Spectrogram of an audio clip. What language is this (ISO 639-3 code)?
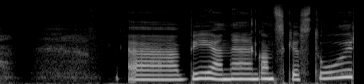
nor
